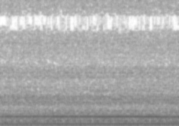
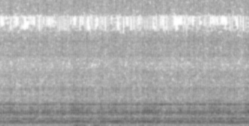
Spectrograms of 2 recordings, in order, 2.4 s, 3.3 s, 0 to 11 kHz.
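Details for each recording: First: 2004 Toyota RAV4 2.4L four-cylinder after water pump replacement, antifreeze topped off: smooth, even idle with steady low hum, previous harmonic rattle gone; worn water pump bearings were the cause. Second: 2004 Toyota RAV4 2.4 L four-cylinder at idle, before repair: steady idle with a constant harmonic rattle over the engine; owner is nearly sure it is worn water pump bearings and replaces the water pump. Water pump bearing rattle.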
